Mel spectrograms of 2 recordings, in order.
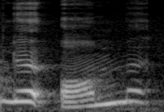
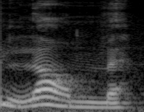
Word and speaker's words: l'homme: Alors, on ne dit pas le homme, on dit l'homme.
